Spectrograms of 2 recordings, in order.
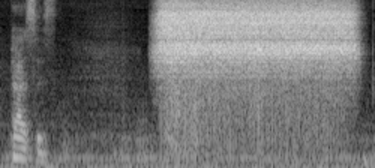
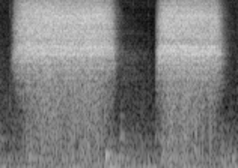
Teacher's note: there's a very tight, very narrow space through which this sound passes. Shh. If you realize that the tongue is suspended here, and the sound is pushed out from this narrow space.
